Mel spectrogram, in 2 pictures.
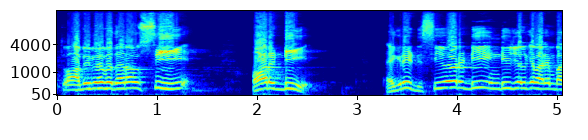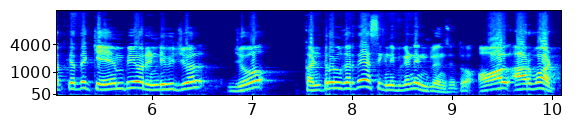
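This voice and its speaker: A man's voice: high-pitched, a little fast. A man lecturing an accounting class, mixing Hindi and English and constantly firing rhetorical questions at his students. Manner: lively teacher who keeps quizzing students with rhetorical questions; teasing and playful with students.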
